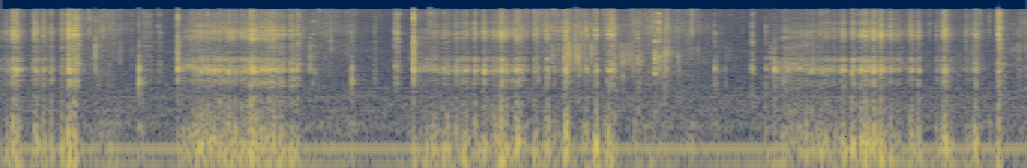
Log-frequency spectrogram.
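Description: A utility knife blade shaves a solid lilac oval bar of dry soap held in the palm, peeling off flakes and curls. Repeated crisp, dry scraping strokes come in bursts with bright hiss over a steady low hum.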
